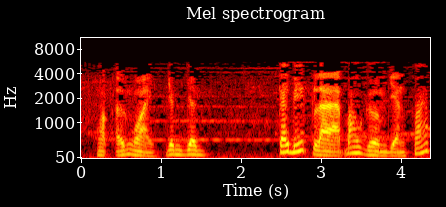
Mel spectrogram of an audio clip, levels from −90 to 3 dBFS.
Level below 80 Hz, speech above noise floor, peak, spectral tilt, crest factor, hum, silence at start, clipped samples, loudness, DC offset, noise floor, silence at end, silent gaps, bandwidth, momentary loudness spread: -56 dBFS; 23 dB; -4 dBFS; -10 dB/octave; 20 dB; none; 0.1 s; under 0.1%; -25 LUFS; under 0.1%; -48 dBFS; 0 s; none; 5.8 kHz; 11 LU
